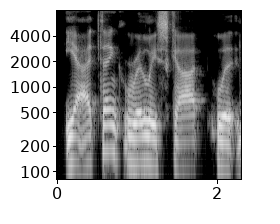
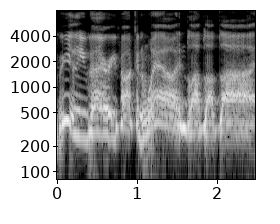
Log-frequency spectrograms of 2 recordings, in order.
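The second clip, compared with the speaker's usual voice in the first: mock whine. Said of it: "he's, like, bitching".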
